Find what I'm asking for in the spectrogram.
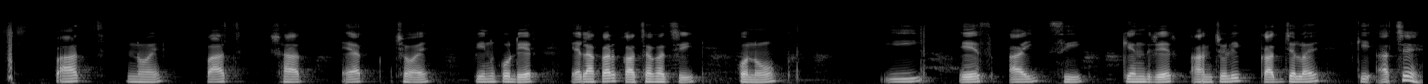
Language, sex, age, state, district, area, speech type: Bengali, male, 30-45, West Bengal, Jalpaiguri, rural, read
